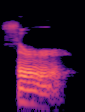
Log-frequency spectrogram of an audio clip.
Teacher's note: It's tense in the back, and the tip of the tongue is not touching anything.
